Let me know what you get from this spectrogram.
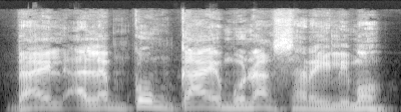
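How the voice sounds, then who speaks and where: Sharp, cold Filipino father. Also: on the high side, quick pace, no room sound, studio quality. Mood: cold, dismissive. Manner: dismissive, defensive. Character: cold, evasive, hard-hearted father who left his family. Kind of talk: Filipino radio drama acting.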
